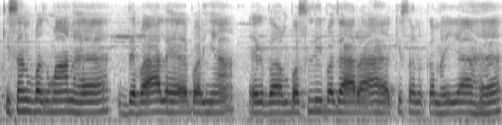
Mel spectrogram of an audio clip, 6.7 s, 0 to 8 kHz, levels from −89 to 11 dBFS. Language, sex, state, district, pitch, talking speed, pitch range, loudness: Hindi, male, Bihar, Araria, 215 Hz, 125 wpm, 200-225 Hz, -16 LUFS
